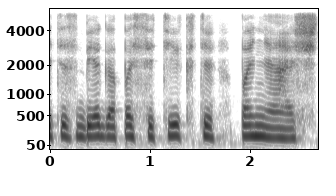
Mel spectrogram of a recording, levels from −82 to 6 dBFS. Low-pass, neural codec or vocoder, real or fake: 5.4 kHz; none; real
